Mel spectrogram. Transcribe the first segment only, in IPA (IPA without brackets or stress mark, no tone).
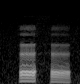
ə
